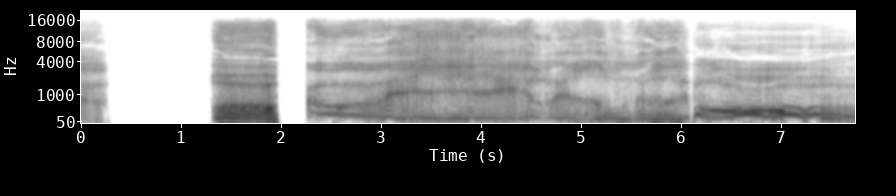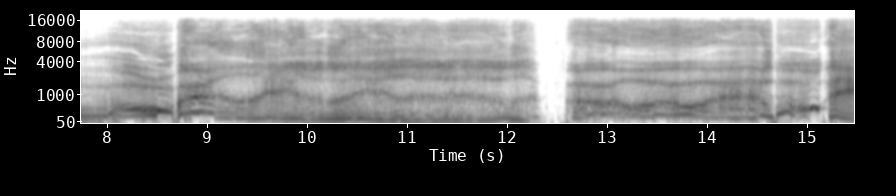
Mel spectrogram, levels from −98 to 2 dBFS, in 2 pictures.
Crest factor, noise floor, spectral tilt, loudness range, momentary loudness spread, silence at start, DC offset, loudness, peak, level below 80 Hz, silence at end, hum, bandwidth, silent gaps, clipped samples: 22 dB; under -90 dBFS; -4.5 dB/octave; 6 LU; 12 LU; 0 s; under 0.1%; -36 LUFS; -14 dBFS; -58 dBFS; 0 s; none; 16.5 kHz; none; under 0.1%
